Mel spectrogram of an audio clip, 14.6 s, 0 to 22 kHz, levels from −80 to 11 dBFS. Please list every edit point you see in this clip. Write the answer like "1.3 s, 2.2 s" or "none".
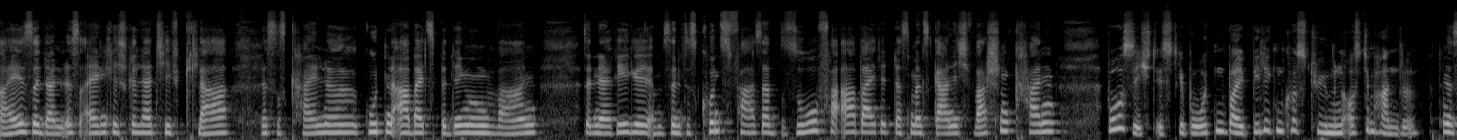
2.6 s, 11.0 s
